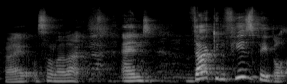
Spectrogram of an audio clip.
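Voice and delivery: ordinary delivery

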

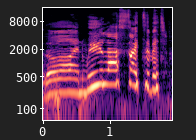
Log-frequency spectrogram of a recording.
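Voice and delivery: usual speaking voice

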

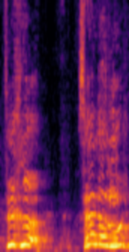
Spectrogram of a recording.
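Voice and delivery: high, sharp order to stop; exasperated command. Acted. Telling Fikri to stop too, exasperated.

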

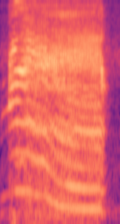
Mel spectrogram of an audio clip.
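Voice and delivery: high loud yelp; trucks crying out. A narrator's reading. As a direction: shriek as the brakes lock. Trucks cry out.

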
